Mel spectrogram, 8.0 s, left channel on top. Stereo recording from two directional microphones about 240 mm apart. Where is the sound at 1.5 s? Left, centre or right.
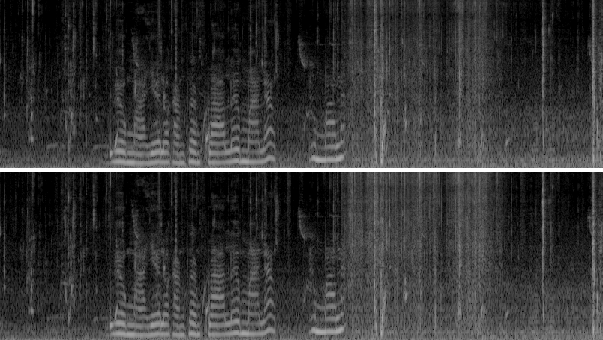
Centre.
